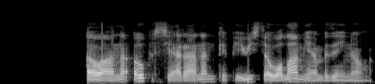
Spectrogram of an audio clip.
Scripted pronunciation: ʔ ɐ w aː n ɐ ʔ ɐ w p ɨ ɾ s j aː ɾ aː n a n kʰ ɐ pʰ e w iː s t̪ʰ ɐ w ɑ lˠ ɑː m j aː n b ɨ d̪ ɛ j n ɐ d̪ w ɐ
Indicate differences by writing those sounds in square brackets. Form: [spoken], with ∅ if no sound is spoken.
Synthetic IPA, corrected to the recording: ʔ ɐ w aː n ɐ ʔ ɐ w p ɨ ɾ s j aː ɾ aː n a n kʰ ɐ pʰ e w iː s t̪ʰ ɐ w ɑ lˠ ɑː m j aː n b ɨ d̪ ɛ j n ɐ [∅] w ɐ

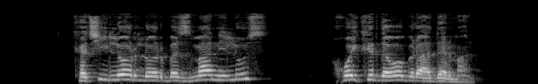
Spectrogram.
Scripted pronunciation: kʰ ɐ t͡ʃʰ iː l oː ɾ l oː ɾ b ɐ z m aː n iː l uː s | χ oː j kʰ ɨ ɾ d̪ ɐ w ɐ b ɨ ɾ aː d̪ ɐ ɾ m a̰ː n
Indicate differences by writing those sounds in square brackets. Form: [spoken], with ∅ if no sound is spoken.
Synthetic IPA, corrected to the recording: kʰ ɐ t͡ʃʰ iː l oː ɾ l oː ɾ b ɐ z m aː n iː l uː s | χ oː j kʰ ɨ ɾ d̪ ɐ w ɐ b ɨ ɾ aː d̪ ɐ ɾ m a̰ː n

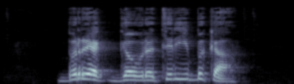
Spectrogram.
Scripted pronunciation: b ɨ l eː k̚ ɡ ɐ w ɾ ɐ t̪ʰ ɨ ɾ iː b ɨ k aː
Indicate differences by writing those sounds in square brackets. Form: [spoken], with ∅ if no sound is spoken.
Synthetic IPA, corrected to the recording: b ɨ [r] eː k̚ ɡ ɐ w ɾ ɐ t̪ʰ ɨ ɾ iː b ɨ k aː

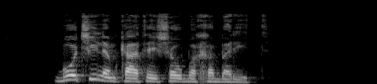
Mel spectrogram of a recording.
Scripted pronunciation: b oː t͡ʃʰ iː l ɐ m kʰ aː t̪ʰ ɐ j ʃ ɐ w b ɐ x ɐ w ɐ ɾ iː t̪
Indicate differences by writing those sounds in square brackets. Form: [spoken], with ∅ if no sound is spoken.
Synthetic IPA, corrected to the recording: b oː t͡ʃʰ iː l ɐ m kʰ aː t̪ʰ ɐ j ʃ ɐ w b ɐ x ɐ [b] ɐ ɾ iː t̪

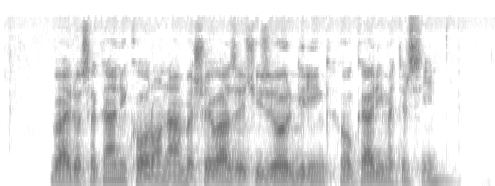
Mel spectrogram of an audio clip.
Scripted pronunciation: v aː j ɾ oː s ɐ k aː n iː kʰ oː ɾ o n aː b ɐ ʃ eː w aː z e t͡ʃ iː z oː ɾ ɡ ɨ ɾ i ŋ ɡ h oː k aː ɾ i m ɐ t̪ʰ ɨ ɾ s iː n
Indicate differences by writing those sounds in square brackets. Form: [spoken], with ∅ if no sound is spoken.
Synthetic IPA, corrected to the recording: v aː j ɾ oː s ɐ k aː n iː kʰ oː ɾ o n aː b ɐ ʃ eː w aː z e t͡ʃ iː z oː ɾ ɡ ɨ ɾ i ŋ ɡ h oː k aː ɾ i m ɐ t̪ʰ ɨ ɾ s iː n

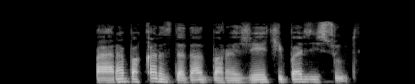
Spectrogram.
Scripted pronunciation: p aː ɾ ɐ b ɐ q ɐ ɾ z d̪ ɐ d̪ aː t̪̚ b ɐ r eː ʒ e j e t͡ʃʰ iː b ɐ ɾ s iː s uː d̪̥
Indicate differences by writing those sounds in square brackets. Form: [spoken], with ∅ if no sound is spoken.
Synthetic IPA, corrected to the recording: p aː ɾ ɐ b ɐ q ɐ ɾ z d̪ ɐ d̪ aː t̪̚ b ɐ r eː ʒ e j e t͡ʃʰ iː b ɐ ɾ [z] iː s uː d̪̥

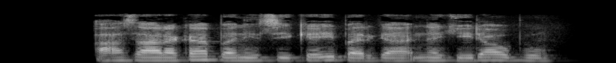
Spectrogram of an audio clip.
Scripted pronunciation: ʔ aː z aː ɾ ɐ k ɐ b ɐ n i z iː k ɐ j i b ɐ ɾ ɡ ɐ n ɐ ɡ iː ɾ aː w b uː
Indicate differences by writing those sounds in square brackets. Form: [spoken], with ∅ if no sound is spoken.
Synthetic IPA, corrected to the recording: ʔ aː z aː ɾ ɐ k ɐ b ɐ n i z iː k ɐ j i b ɐ ɾ ɡ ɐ n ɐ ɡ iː ɾ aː w b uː

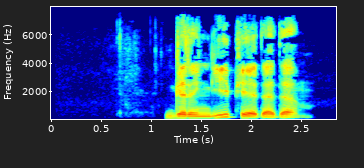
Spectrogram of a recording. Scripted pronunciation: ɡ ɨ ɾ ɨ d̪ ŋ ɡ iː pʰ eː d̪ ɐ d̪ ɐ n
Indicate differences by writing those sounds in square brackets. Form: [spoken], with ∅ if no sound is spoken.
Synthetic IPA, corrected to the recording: ɡ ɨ ɾ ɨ [∅] ŋ ɡ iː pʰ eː d̪ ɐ d̪ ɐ [m]

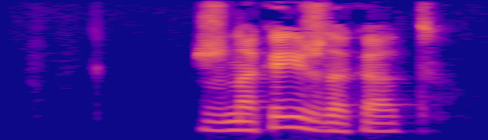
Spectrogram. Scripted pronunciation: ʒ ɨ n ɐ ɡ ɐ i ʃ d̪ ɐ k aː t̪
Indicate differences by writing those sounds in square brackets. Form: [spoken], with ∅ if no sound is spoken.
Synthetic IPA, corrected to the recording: ʒ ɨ n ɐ [k] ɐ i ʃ d̪ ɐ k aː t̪

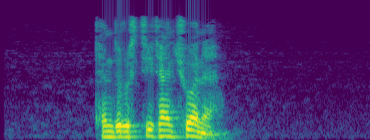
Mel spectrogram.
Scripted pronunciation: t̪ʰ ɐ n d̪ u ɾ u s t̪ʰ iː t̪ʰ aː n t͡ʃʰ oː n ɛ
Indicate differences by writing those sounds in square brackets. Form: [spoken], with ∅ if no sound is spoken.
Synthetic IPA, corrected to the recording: t̪ʰ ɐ n d̪ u ɾ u s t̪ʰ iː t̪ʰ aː n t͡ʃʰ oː n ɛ

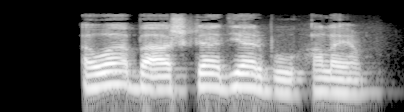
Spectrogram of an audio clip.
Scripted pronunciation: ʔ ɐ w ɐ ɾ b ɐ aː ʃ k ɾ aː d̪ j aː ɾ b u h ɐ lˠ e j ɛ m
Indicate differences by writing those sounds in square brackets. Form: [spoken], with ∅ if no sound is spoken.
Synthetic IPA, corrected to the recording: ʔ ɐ w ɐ [∅] b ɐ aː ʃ k ɾ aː d̪ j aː ɾ b u h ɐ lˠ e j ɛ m

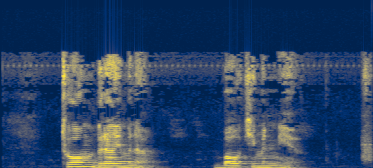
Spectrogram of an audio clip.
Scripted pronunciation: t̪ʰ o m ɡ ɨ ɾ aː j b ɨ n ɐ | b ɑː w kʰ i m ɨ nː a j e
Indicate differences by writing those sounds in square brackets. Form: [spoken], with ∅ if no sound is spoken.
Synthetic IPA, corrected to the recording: t̪ʰ o m [b] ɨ ɾ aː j [m] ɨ n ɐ | b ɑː w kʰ i m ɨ nː [i] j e

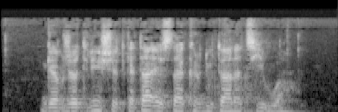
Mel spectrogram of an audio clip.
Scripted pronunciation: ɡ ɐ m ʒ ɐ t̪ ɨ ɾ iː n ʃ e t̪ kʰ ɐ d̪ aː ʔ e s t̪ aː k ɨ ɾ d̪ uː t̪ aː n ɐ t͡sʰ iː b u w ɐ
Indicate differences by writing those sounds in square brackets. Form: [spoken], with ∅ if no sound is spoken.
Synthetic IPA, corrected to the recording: ɡ ɐ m ʒ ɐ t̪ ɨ ɾ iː n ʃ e t̪ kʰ ɐ [t̪] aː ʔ e s t̪ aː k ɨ ɾ d̪ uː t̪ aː n ɐ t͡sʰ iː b u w ɐ

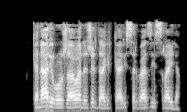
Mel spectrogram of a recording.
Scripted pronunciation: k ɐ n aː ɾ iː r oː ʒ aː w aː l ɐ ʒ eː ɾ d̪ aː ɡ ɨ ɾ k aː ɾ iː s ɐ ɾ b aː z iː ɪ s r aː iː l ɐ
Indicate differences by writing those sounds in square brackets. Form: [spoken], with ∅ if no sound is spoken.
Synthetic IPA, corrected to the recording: k ɐ n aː ɾ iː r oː ʒ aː w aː l ɐ ʒ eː ɾ d̪ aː ɡ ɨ ɾ k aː ɾ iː s ɐ ɾ b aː z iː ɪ s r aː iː l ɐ

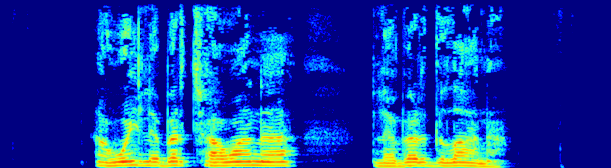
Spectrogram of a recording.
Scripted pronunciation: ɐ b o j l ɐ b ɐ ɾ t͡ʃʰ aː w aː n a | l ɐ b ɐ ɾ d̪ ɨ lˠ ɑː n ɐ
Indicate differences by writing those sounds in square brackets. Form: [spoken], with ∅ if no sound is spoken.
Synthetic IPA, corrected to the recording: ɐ [w] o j l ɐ b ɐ ɾ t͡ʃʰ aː w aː n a | l ɐ b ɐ ɾ d̪ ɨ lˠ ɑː n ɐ

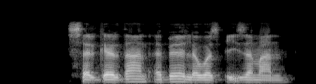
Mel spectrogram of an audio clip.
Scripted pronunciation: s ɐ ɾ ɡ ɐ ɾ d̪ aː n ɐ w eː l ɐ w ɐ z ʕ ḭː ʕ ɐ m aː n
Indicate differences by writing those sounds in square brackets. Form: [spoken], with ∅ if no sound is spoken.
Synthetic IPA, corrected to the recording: s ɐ ɾ ɡ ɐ ɾ d̪ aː n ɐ [b] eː l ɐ w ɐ z ʕ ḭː [z] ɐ m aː n

